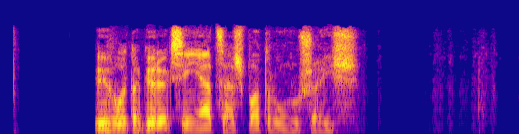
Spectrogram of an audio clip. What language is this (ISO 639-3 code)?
hun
